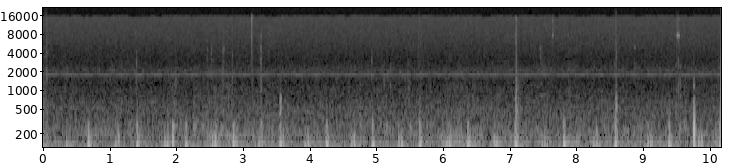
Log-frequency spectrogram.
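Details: Steady, soft low thumps at roughly 80 beats a minute with a faint hum behind, an ordinary resting adult heartbeat heard on the chest in a binaural ASMR recording.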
